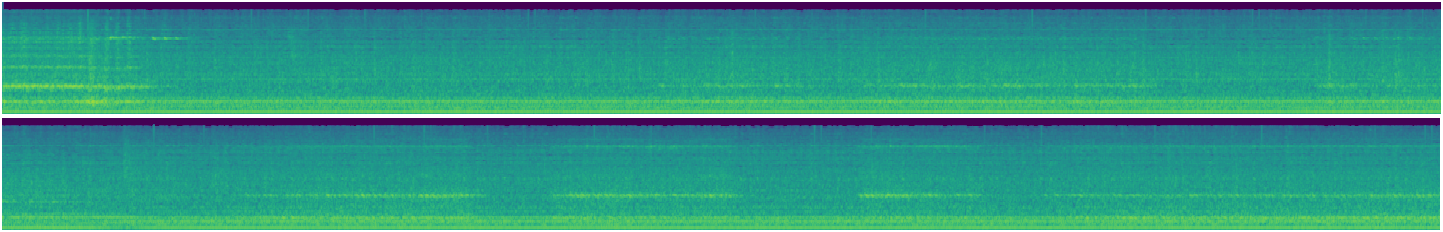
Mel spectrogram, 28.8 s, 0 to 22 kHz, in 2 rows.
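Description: Atlas 618 bench metal lathe running steadily with a constant motor hum while a ball-turning attachment cuts a rounded knob, with a higher whine from the cut that comes and goes.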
